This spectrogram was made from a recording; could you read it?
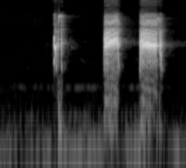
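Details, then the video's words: Black francolin (kala teetar) gives a harsh, grating call: one brief note, then two longer rasping notes about half a second apart, with nothing else heard. "kala teetar ki awaz"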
